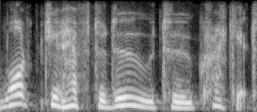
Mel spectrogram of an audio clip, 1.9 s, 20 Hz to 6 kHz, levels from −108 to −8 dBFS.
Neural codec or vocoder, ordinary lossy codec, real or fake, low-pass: codec, 16 kHz, 16 kbps, FreqCodec, larger model; Opus, 24 kbps; fake; 5.4 kHz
